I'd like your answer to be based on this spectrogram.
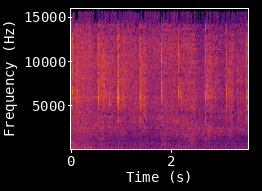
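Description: Mango chutney with salt and turmeric is stirred in a pan, producing a soft steady sizzle and regular light spoon clicks against the metal, close but fairly quiet, with no speech.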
